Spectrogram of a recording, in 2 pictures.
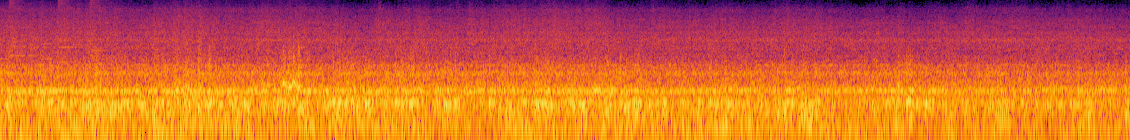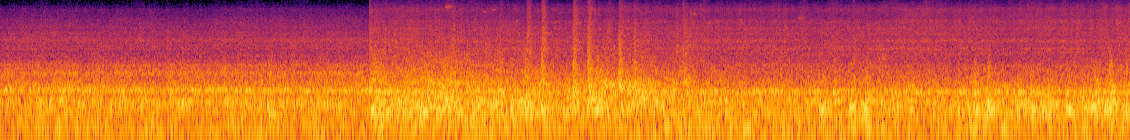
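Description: Passenger train running along the track, heard from inside the carriage: a steady rumble of wheels on rail with a constant hum and clickety-clack from the rail joints. About two-thirds of the way through it turns louder and more clattering.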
